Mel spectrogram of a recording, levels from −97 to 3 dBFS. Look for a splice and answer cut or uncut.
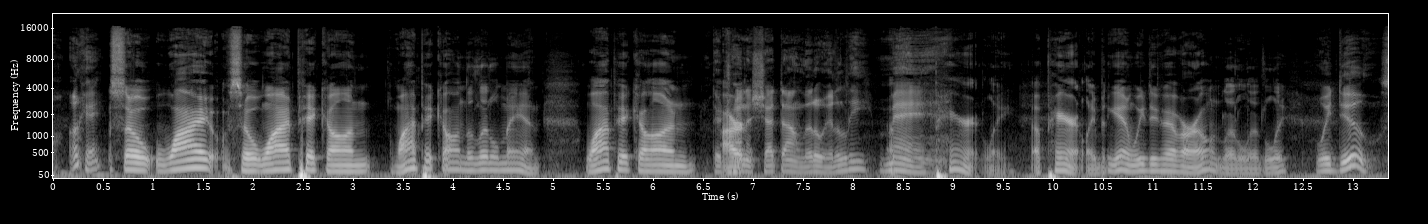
cut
